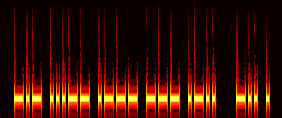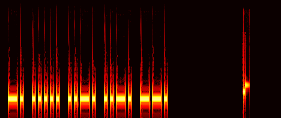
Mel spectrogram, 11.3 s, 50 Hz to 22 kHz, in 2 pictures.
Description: Morse code, heard as a keyed tone, about 20 wpm, 700 Hz. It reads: K3JOL DE N5FFG
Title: USA Callsign DE Callsign - 5 Characters - 20wpm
